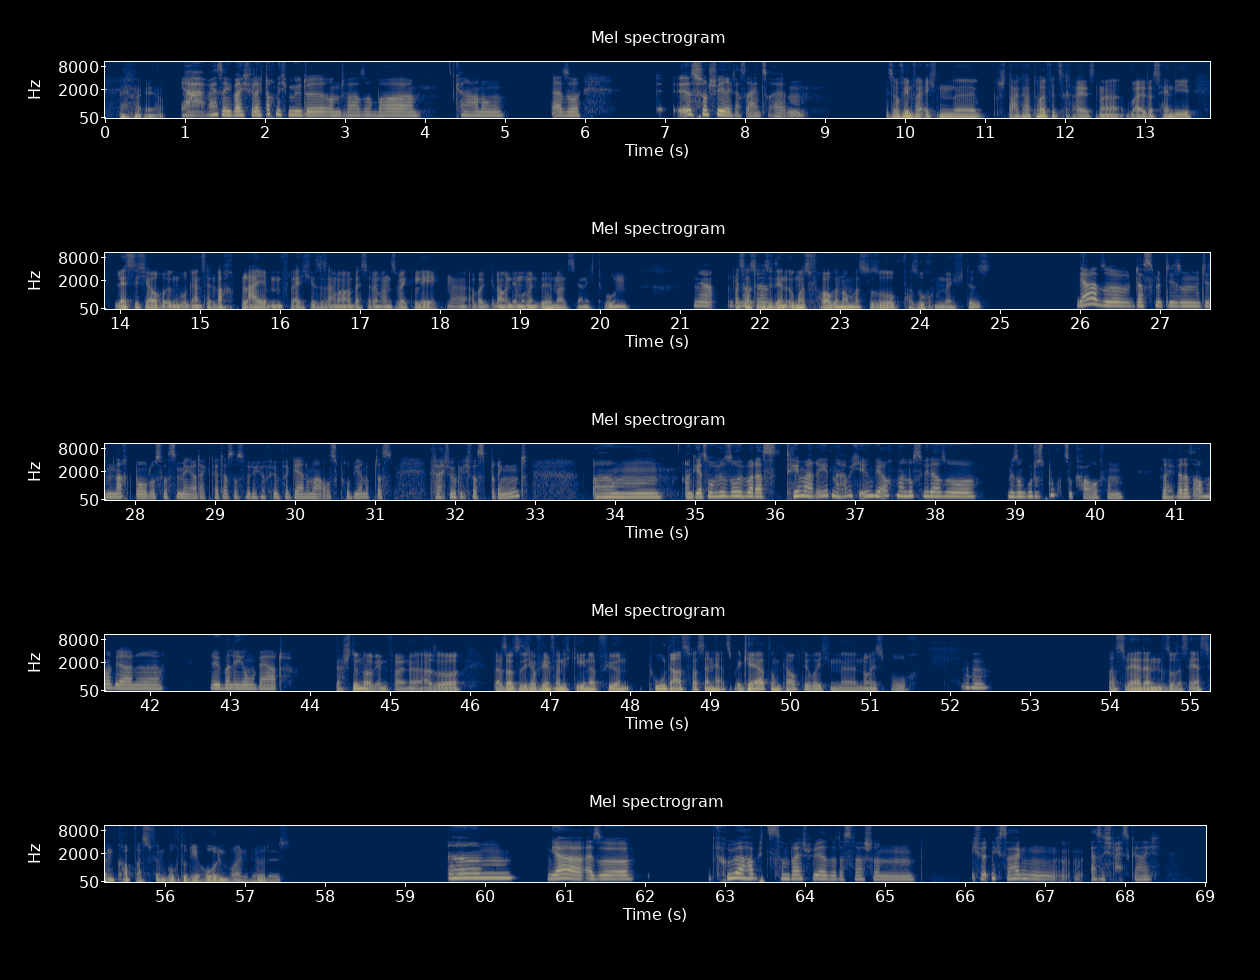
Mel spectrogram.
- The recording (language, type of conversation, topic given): German, podcast, Welches Medium hilft dir besser beim Abschalten: Buch oder Serie?
- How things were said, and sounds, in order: chuckle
